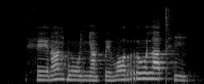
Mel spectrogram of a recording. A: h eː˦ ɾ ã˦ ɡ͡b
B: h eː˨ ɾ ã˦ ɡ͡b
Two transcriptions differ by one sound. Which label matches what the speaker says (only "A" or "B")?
B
